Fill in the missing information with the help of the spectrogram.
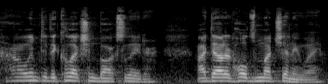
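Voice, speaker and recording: A man's voice: on the high side, fairly quick, a bit bright, natural voice. An actor playing a weary, anxious old priest in a fantasy audio drama, humble and hesitant, with sighs in his voice. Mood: weary, bitter. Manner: hesitant, stammering when flustered. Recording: clear background ambience noise.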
